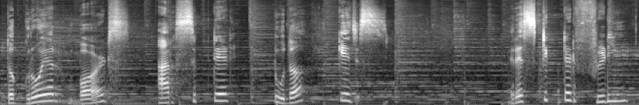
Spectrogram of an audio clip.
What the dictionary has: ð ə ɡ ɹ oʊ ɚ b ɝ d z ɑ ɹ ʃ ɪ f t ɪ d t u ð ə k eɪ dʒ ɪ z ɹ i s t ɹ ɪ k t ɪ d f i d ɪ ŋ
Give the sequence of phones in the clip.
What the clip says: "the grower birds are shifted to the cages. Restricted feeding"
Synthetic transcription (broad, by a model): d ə ɡ ɹ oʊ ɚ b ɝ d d ɑ ɹ s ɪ p t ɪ d t u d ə k eɪ dʒ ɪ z ɹ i s t ɹ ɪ k t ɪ d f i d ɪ ŋ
